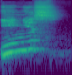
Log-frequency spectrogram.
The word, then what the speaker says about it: ignis: Inácio, ignis vem de fogo, né? Ignis, né? Ignição, ignis, mas se pronuncia assim, né? Ignis.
